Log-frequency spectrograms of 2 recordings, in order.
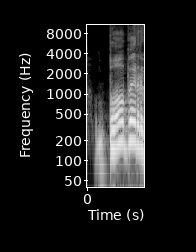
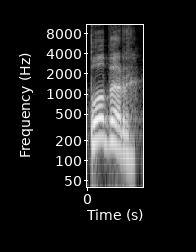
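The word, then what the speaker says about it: bóbr: You can share with me the Polish memes of bober kurwa, kurwa bober. That's Polish for oh fuck, a beaver. Bober is beaver or a beaver. Bober, BOBR, is how it's spelled in English, I guess, and then kurwa, KURWA.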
